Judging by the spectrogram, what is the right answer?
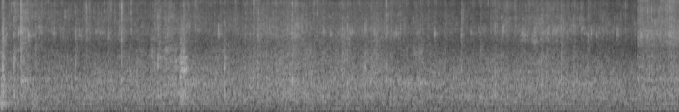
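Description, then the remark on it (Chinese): A thick homemade burger patty, flipped and pressed, sizzles steadily in a frying pan over low heat, a dense, hissing crackle with sharp little pops scattered throughout and no one speaking. “把它煎成这样恰恰恰的，好了，关火了。”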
